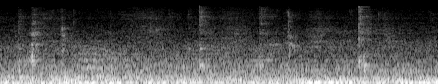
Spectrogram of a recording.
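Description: A few light, irregular clicks of a metal spoon and fork against a plate of rice, over a steady low hum.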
